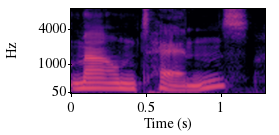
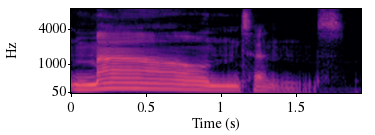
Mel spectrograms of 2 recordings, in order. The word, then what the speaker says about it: mountains: as i did there we want an ow on the first syllable mountain okay it's not mount tens i want mountains okay mountains so the second syllable is quieter and slightly softer so let's go from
